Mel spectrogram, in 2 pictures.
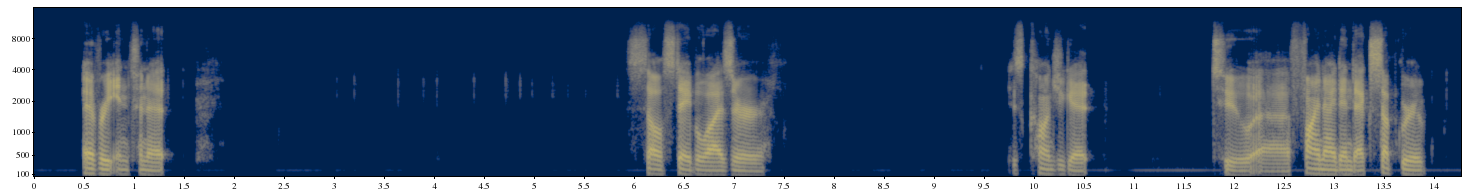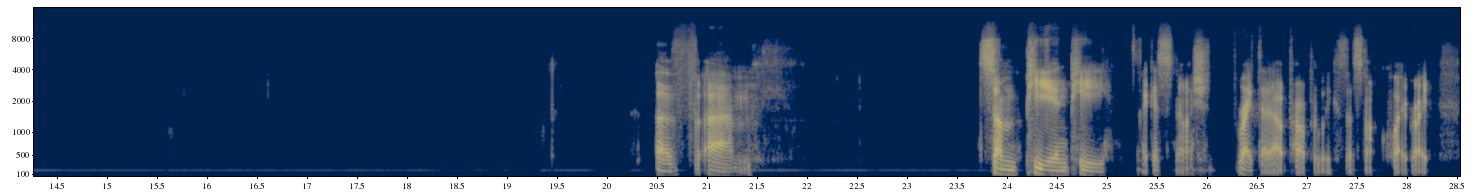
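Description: A man lectures calmly over an online call, speaking in short bursts with pauses.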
